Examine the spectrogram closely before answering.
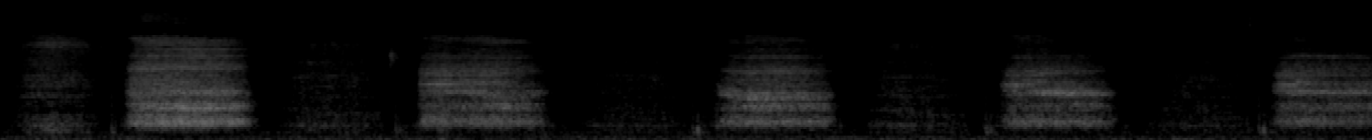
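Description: A woman's audible exhalations, five in all, one about every three seconds and each about a second long, with fainter inhalations between. She is exhaling on each lift and glute squeeze of a kneeling hip-thrust exercise and inhaling to relax between reps.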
